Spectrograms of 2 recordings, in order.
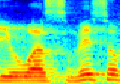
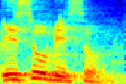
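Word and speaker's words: يُوَسْوِسُ: এটা উচ্চারণ করতে যায় আমাদের দেশের ম্যাক্সিমাম মানুষ ভুল করে, ইউ ওয়াস বিসু, ইসু বিসু। আমাদের দেশের অনেক লোকেরা এটা সঠিকভাবে উচ্চারণ করতে পারে না। এটা কোরআনের কিন্তু খুব কঠিন একটা শব্দ, ইউ ওয়াস বিসু। তিনটা জিনিস এখানে, ইউ ওয়াস বিসু। এটার উচ্চারণ সঠিক না হলে ইসু বিসু হয়ে যাবে।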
